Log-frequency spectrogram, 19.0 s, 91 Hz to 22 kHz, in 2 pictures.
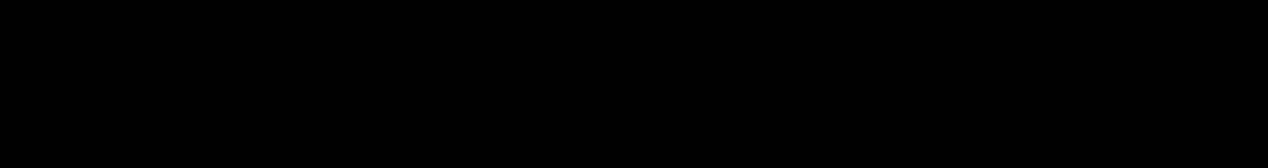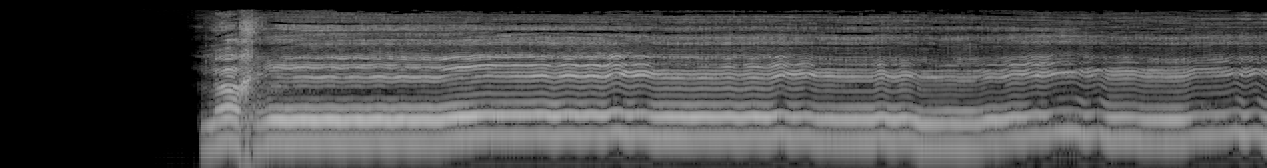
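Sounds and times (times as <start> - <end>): person humming a long note: 11.0 - 19.0.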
